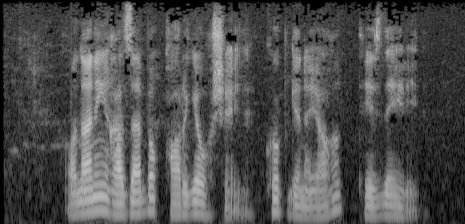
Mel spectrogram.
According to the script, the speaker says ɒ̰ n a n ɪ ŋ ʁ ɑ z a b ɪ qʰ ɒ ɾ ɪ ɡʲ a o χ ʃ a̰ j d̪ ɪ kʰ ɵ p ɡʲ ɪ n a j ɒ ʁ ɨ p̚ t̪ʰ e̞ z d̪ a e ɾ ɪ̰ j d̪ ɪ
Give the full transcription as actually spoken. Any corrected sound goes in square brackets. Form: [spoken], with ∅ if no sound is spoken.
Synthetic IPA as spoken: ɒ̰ n a n ɪ ŋ ʁ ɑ z a b ɪ qʰ ɒ ɾ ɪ ɡʲ a o χ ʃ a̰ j d̪ ɪ kʰ ɵ p ɡʲ ɪ n a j ɒ ʁ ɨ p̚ t̪ʰ e̞ z d̪ a e ɾ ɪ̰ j d̪ ɪ

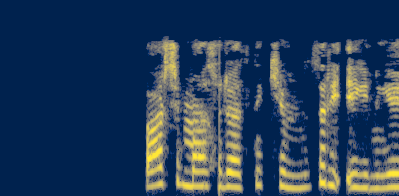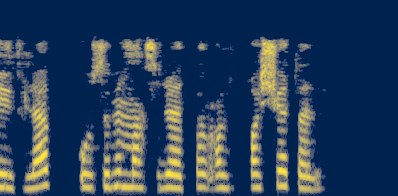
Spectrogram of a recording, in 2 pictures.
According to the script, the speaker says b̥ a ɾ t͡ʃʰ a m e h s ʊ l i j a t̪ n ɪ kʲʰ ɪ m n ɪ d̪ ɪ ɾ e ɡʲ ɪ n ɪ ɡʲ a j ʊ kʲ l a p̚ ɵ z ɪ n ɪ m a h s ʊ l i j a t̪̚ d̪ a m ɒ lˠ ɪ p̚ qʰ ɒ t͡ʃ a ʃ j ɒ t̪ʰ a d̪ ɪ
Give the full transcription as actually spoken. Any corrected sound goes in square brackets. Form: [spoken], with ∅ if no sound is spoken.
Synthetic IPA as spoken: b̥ a ɾ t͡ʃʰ a m [a] h s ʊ l i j a t̪ n ɪ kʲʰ ɪ m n ɪ d̪ ɪ ɾ e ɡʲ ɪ n ɪ ɡʲ a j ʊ kʲ l a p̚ ɵ z ɪ n ɪ m a h s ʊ l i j a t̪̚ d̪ a [n] ɒ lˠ ɪ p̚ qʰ ɒ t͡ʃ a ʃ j ɒ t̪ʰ a d̪ ɪ

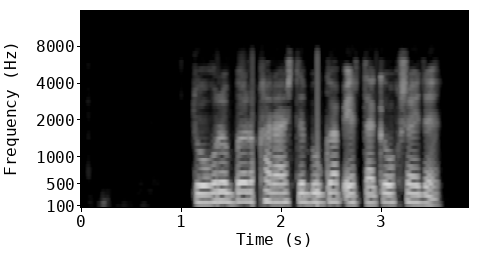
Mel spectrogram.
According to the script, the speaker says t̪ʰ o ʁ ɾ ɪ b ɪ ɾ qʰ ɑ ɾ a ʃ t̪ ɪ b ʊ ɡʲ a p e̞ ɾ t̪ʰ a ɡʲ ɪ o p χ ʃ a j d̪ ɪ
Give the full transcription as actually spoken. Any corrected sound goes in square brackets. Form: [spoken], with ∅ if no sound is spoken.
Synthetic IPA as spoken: t̪ʰ o ʁ ɾ ɪ b ɪ ɾ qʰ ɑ ɾ a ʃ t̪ ɪ b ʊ ɡʲ a p e̞ ɾ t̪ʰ a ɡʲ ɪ o [∅] χ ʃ a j d̪ ɪ

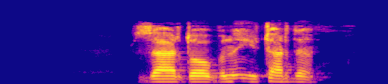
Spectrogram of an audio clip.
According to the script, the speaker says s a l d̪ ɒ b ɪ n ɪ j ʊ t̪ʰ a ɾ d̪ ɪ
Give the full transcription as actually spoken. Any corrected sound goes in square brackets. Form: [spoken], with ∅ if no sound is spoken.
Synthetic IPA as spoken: [z] a [ɾ] d̪ ɒ b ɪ n ɪ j ʊ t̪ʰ a ɾ d̪ ɪ

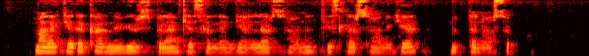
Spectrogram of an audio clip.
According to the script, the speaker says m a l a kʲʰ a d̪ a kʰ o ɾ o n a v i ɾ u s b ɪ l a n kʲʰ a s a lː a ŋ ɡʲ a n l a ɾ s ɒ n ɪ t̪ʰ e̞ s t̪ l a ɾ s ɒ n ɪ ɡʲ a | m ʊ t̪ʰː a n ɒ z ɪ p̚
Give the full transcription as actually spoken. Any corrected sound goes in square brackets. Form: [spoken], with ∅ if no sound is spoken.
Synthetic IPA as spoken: m a l a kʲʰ a d̪ a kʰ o ɾ o n a v i ɾ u s b ɪ l a n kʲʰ a s a lː a ŋ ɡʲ a n l a ɾ s ɒ n ɪ t̪ʰ e̞ s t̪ l a ɾ s ɒ n ɪ ɡʲ a | m ʊ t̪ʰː a n ɒ [s] ɪ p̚

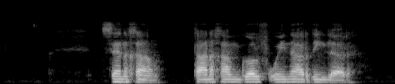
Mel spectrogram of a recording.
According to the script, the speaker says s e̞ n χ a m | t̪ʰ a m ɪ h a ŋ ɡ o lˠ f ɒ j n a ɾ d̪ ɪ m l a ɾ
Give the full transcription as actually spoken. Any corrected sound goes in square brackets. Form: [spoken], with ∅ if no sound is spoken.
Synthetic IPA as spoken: s e̞ n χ a m | t̪ʰ a [n] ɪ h a [m] ɡ o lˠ f [o] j n a ɾ d̪ ɪ [ŋ] l a ɾ

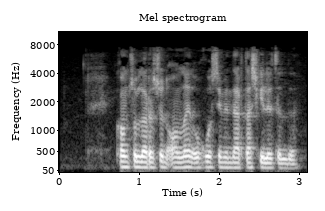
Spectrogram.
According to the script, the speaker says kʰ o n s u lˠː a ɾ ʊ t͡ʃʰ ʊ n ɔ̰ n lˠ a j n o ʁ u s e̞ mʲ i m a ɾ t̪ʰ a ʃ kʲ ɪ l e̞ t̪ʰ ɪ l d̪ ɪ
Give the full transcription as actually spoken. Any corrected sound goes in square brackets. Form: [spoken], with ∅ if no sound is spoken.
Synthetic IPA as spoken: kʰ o n s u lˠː a ɾ ʊ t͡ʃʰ ʊ n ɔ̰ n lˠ a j n o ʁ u s e̞ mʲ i [n] a ɾ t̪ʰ a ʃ kʲ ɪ l e̞ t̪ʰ ɪ l d̪ ɪ

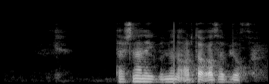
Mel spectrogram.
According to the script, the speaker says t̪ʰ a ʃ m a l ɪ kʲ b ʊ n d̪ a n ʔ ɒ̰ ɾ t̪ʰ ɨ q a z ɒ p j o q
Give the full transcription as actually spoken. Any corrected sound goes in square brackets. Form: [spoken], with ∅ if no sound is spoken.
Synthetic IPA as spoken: t̪ʰ a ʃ [n] a l ɪ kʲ b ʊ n d̪ a n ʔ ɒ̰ ɾ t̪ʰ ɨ q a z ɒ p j o q

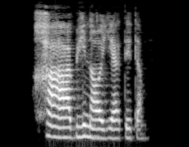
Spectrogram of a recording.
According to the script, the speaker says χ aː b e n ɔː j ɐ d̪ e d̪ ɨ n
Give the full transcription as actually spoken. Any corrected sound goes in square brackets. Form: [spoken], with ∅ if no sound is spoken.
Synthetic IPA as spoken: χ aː b [i] n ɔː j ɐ d̪ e d̪ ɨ [m]

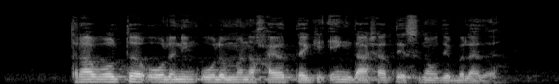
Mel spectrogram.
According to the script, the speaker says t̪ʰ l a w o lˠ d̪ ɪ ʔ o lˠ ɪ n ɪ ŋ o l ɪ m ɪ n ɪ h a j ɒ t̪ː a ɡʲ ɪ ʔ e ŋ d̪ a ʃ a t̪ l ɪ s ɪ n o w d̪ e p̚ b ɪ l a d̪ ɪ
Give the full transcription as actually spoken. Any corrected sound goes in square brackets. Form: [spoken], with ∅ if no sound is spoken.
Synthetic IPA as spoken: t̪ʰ [ɾ] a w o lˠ [t̪] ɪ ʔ o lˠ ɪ n ɪ ŋ o l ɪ m ɪ n ɪ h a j ɒ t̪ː a ɡʲ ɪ ʔ e ŋ d̪ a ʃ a t̪ l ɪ s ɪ n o w d̪ e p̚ b ɪ l a d̪ ɪ

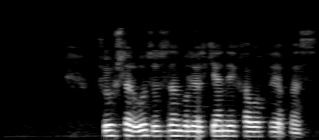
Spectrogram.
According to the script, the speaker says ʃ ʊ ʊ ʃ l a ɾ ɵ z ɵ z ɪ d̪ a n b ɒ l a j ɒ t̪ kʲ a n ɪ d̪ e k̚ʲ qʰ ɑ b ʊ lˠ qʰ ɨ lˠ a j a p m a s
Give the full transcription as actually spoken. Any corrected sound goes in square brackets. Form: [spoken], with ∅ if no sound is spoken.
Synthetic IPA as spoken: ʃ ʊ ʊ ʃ l a ɾ ɵ z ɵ z ɪ d̪ a n b [o] l a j ɒ t̪ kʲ a n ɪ d̪ e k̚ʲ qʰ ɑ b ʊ lˠ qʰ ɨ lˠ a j a p m a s

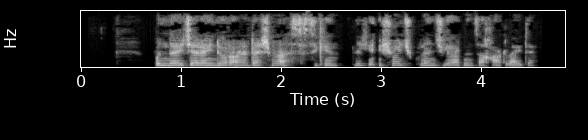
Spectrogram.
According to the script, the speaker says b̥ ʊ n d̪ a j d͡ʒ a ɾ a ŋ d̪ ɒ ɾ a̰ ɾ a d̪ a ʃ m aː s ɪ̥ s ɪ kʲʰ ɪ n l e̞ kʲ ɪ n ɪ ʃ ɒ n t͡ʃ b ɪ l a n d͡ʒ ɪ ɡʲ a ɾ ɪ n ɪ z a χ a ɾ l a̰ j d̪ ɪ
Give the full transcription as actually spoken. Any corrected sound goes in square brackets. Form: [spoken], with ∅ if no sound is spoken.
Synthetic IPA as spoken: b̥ ʊ n d̪ a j d͡ʒ a ɾ a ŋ d̪ ɒ ɾ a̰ ɾ a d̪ a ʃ m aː s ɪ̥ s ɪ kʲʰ ɪ n l e̞ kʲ ɪ n ɪ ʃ ɒ n t͡ʃ b ɪ l a n d͡ʒ ɪ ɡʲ a ɾ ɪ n ɪ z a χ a ɾ l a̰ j d̪ ɪ

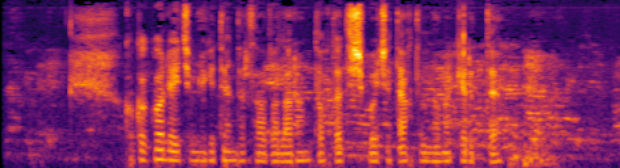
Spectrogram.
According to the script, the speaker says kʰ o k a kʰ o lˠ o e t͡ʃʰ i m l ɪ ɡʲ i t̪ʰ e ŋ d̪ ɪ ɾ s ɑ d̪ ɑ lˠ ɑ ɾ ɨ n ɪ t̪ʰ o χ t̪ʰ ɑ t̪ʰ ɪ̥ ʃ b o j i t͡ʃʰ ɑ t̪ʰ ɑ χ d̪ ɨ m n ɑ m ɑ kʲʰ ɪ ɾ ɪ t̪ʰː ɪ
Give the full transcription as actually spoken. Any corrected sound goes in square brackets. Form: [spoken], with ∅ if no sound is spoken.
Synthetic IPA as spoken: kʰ o k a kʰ o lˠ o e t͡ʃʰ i m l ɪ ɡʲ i t̪ʰ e [n] d̪ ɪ ɾ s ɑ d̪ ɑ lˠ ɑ ɾ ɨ n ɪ t̪ʰ o χ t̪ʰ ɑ t̪ʰ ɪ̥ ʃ b o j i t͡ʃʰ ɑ t̪ʰ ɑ χ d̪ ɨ m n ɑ m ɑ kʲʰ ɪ ɾ ɪ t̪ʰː ɪ

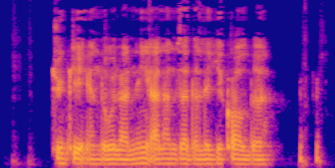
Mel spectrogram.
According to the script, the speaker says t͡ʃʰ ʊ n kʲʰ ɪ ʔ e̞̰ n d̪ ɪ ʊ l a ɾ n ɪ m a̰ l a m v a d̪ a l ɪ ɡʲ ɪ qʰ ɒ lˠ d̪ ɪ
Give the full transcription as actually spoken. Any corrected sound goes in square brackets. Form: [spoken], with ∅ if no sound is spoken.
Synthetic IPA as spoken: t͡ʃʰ ʊ [ŋ] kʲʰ ɪ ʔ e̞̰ n d̪ ɪ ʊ l a ɾ n ɪ [ŋ] a̰ l a m [z] a d̪ a l ɪ ɡʲ ɪ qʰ ɒ lˠ d̪ ɪ

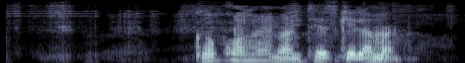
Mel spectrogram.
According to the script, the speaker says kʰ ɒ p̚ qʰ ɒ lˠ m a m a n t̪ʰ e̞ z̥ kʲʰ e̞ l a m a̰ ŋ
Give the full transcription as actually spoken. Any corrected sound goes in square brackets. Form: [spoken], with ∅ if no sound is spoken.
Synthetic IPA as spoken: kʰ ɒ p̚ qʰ ɒ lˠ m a m a n t̪ʰ e̞ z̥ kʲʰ e̞ l a m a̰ [n]

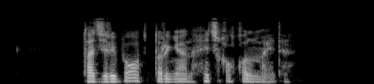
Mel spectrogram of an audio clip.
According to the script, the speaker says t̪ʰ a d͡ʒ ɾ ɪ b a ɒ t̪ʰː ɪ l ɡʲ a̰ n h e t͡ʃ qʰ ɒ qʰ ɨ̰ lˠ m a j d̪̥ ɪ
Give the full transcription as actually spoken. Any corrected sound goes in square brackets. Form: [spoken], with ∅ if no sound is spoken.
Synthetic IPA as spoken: t̪ʰ a d͡ʒ ɾ ɪ b a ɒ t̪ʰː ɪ [ɾ] ɡʲ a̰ n h e t͡ʃ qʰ ɒ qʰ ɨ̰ lˠ m a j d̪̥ ɪ

